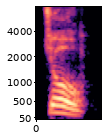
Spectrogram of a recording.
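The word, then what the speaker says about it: chalk: भी बनाना हो तो एल साइलेंट रहेगा चौक में ये बोलेगा चौक चौ तो देखो सीच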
